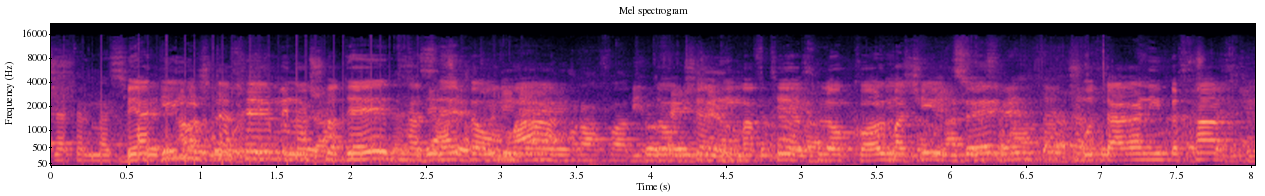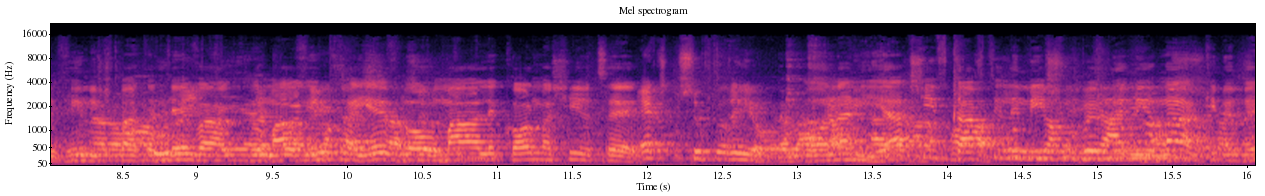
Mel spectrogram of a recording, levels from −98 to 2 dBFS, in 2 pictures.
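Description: From 0.09 s to 2.44 s the sound carries periodic USB or driver dropouts. Roughly every 62 ms, about 16 times a second, something stalls the audio path and a sliver of about 2 ms is skipped outright. That happens around forty times, heard as an even train of ticks riding on the signal. The waveform shows small abrupt jumps where the two sides of each gap butt together, and the spectrogram shows thin, evenly spaced vertical broadband lines.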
